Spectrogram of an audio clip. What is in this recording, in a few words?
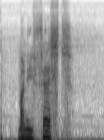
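"manifest", Dutch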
